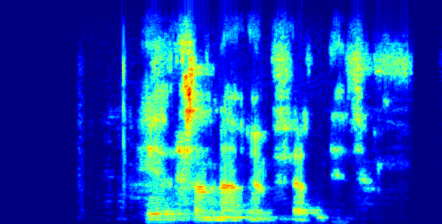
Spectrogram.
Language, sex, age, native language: Icelandic, male, 40-49, Icelandic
